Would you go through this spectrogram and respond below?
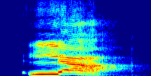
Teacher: நாவின் இரு பக்கங்கள் தடித்து மேல் பற்களின் அடியை தொடுவதால் லகரம் தோன்றும். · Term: வகர லகரம்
